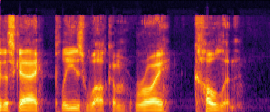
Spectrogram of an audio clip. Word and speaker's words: Coughlin: Please welcome Roy Coughlin. Did I say it right? Thank you. Colin? You did indeed. Yeah, Coughlin.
